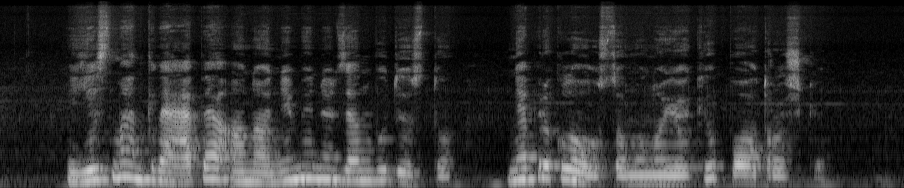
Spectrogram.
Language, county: Lithuanian, Kaunas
